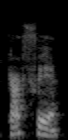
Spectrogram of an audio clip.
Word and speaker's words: café: É o caso de café. O café é a última, então aqui é oxítona.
